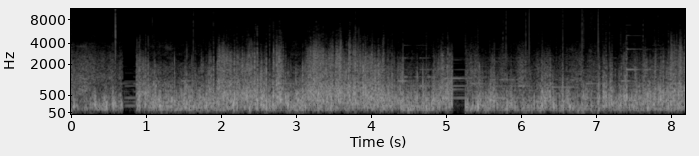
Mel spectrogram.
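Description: A loud, uneven rushing noise that breaks off sharply for a moment twice, a little under a second in and about five seconds in.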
